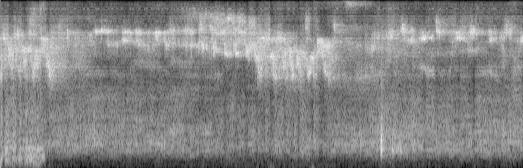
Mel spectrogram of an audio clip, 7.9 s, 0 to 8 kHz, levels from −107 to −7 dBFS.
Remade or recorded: remade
